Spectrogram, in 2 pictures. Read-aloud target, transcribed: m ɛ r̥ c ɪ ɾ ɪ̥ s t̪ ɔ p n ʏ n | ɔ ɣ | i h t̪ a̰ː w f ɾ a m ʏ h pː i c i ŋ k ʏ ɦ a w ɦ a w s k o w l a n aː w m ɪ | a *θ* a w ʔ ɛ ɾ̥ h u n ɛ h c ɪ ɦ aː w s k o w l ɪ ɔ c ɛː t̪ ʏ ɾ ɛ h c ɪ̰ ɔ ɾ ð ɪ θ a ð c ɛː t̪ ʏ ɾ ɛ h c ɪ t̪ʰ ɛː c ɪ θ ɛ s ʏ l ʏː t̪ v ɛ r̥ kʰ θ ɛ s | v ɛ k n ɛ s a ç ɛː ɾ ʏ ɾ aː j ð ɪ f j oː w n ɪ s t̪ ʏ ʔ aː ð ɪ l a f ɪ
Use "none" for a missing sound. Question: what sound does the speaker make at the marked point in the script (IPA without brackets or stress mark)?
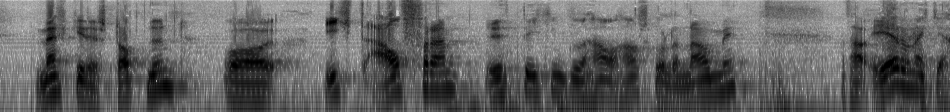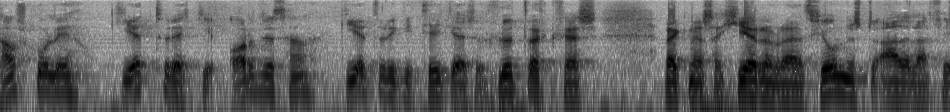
θ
